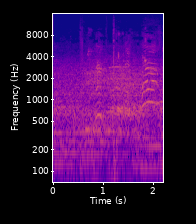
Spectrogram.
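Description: Basketball being dribbled on a hardwood court, with a few bounces heard over the steady hum of the arena.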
